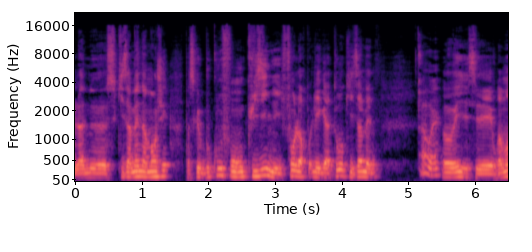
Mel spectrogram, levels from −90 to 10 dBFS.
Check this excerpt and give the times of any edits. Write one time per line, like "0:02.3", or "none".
none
